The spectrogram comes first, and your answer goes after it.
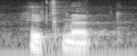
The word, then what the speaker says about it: Hikmet: Speaking of that, the diversity and things, actually, the Hikmet. Yeah. Am I pronounced correctly?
